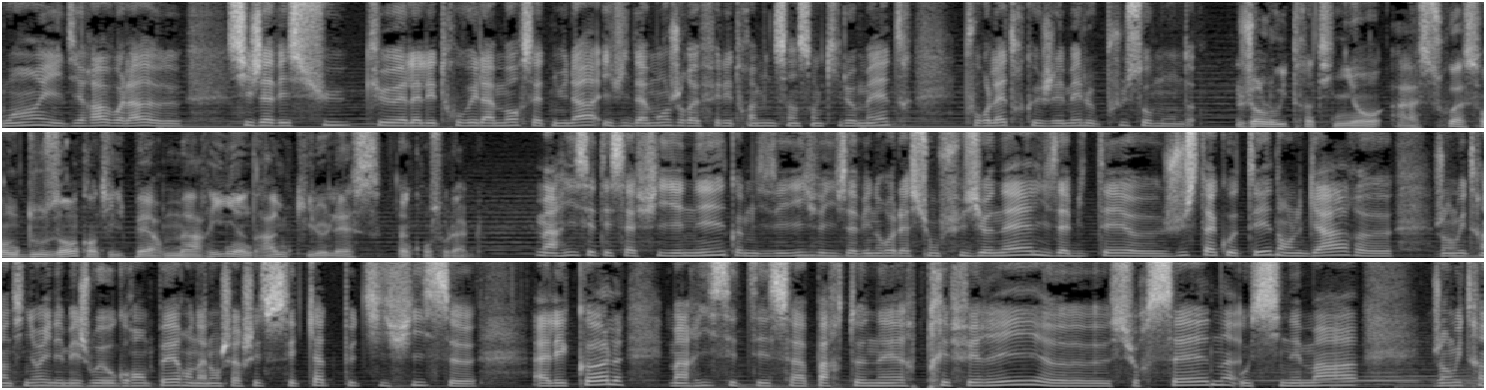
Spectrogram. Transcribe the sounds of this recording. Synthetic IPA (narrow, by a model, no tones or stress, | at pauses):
wɛ̃eild̪iʁavwalaø | siʒavɛsykʰəɛlalɛt̪χuvelamɔʁsɛt̪nɥilaʔevid̪amɑ̃ʒɔʁɛfɛlet̪χwamilsɛ̃sɑ̃kʲʰilɔmɛt̪χpʰuʁlɛt̪χə̥kəʒɛmɛləplysomɔ̃d̪ | ʒɑ̃lwit̪χɛ̃t̪ʰiɲjɑ̃a̰swasɑ̃t̪̚d̪uzɑ̃kɑ̃t̪ilpɛʁmaʁiɛ̃d̪ʁamkʲʰiləlɛsɛ̃kɔ̃sɔla̰bl | maʁiset̪ɛsafijenekɔmd̪izɛivilzavɛynʁəlasjɔ̃fyzjɔnɛlilzabit̪ɛøʒyst̪akot̪ed̪ɑ̃ləɡaʁøʒɑ̃lwit̪χɛ̃t̪inɑ̃ilemɛʒuweoɡʁɑ̃pɛʁɑ̃nalɑ̃ʃɛʁʃesekat̪χpət̪ʰifisøalekɔlmaʁiset̪ʰɛsapaʁt̪ənɛʁpχefeʁeøsyʁsɛnosinemaʒɑ̃wit̪χɛ̃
